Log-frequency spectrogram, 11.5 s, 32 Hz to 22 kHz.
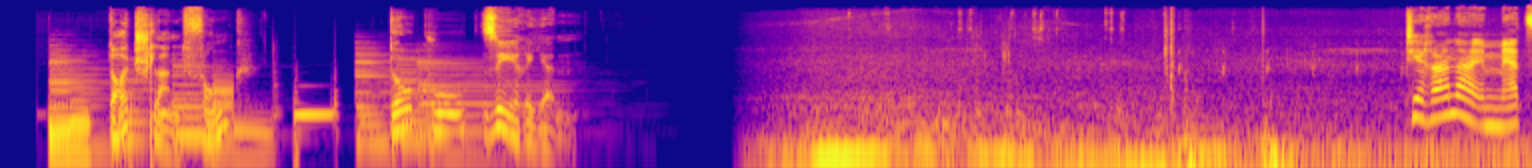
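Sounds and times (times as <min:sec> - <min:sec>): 
speech: 0:00.8 - 0:02.0, 0:02.9 - 0:04.4, 0:10.6 - 0:11.4
rush-hour city traffic in Tirana heard from inside a parked car: 0:05.5 - 0:11.4.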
